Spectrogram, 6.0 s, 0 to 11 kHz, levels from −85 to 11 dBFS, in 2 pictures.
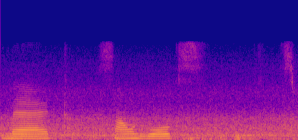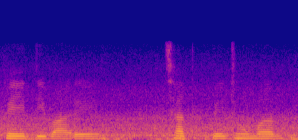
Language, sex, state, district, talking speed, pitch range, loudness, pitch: Hindi, female, Chandigarh, Chandigarh, 80 wpm, 165-170 Hz, -19 LUFS, 170 Hz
